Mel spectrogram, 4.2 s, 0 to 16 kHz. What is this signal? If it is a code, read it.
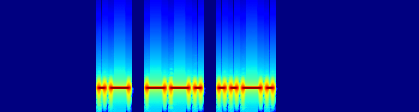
Morse code, heard as a keyed tone, about 20 wpm, 700 Hz. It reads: AGF
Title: USA Call Sign Postfixes - 3 Letters 20wpm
